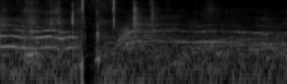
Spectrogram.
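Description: A plastic knife scrapes on a plate.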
